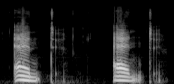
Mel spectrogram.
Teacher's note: It includes a short e vowel, as in bed. So your jaw is hanging.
